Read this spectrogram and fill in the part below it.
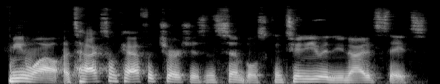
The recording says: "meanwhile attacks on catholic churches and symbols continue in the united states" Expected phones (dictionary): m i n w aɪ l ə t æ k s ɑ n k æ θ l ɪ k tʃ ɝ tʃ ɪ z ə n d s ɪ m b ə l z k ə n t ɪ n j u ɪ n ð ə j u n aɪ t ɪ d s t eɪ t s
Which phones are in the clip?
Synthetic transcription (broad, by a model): m i n w aɪ l ə t æ k s n k æ θ l ɪ k tʃ ɝ tʃ ɪ z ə n s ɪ m b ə l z k ə n t ɪ n j u ɪ n ð ə j u n aɪ t ɪ d s t eɪ t s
